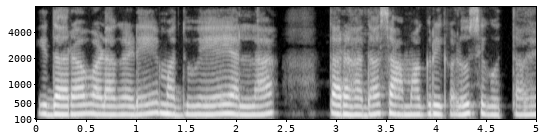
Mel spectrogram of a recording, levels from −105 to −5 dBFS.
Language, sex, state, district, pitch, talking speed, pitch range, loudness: Kannada, female, Karnataka, Bidar, 225 Hz, 85 wpm, 215-230 Hz, -17 LUFS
